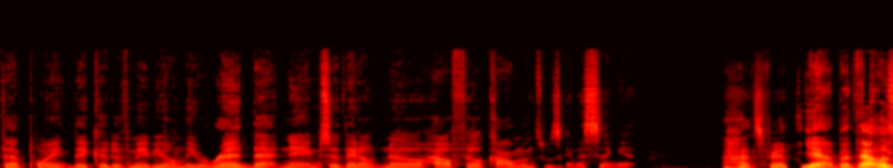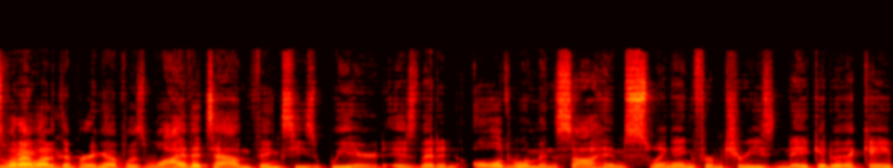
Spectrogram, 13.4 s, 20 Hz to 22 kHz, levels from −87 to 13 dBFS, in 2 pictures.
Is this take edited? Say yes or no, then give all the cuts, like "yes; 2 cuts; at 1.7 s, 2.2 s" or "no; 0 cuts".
yes; 1 cut; at 5.9 s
